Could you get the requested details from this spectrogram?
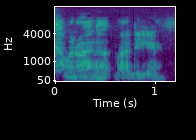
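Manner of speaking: soft, hushed, eerily courteous murmur. At the bar, Nemeth answers the ranger's request for another drink in an unnervingly polite voice. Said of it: "in that unnervingly polite voice".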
